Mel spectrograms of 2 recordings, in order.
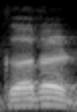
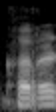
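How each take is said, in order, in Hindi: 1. शब्द की शुरुआत कड़ी 'g' ध्वनि से होती है। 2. शब्द की शुरुआत साँस वाली 'kh' ध्वनि से होती है। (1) "खरड नहीं गरड है" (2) "हर बार यही गलती होती है, गा की जगह खा निकलता है"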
